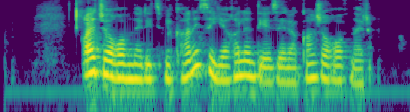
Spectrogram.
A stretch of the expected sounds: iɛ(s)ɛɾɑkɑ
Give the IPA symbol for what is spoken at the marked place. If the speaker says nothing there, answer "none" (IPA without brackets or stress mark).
z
